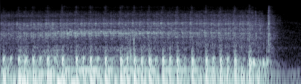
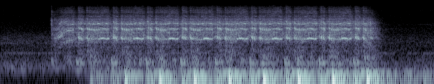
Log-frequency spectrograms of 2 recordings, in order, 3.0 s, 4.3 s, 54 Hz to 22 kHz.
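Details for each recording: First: 2007 KTM 450 SX-F single-cylinder after a start-up problem fix, started on the fourth try, still cold: steady fast thumping with light clatter, then stalls from too much throttle; normal cold running. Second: 2007 KTM 450 SX-F with a start-up problem, choke on, fuel on, in neutral, battery low on charge: about three seconds of fast, even starter whir at roughly three beats a second, then it stops without firing; cranking without starting.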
